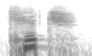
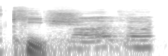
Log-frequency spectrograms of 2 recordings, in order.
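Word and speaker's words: quiche: But what about what about like the like breakfast pie that's spelled with a Q? Do you call it kit? Yeah, it's kiche.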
